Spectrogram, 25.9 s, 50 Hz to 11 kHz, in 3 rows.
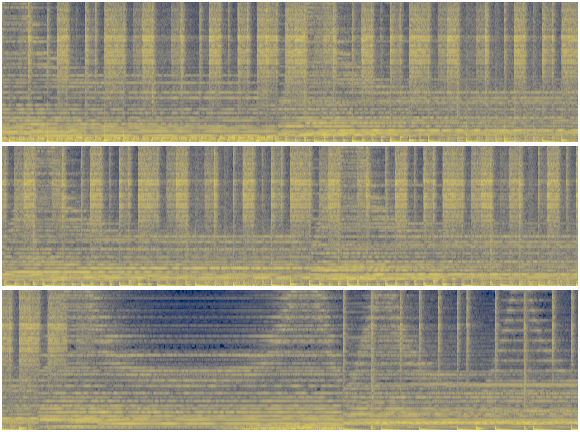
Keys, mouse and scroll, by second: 17.3 ctrl+t, 18.6 alt+shift+click, 22.2 alt+shift+click, 25.1 alt+shift+click.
